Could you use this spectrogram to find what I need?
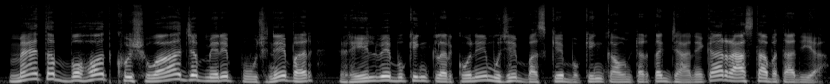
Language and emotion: Hindi, happy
